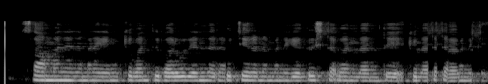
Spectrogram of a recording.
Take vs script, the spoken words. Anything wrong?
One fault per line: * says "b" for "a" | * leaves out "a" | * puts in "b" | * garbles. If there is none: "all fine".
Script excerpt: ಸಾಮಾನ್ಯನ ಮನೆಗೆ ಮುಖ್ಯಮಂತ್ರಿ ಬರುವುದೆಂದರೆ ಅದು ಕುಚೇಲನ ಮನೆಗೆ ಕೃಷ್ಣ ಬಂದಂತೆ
* leaves out "ಅದು"
* garbles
